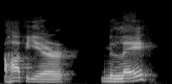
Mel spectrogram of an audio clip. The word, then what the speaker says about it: Javier Milei: I don't want to mispronounce his name, but I believe it's Javier Milei.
